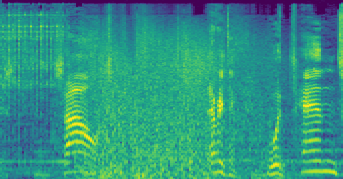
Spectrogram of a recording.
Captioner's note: thunder crashing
